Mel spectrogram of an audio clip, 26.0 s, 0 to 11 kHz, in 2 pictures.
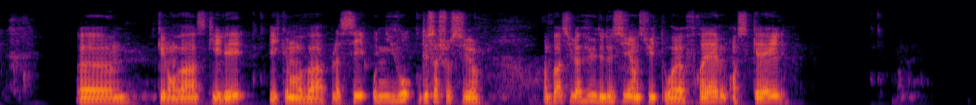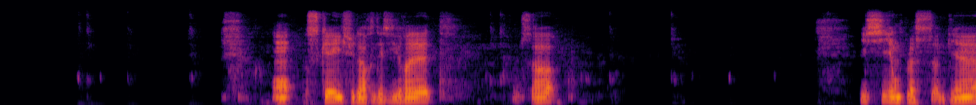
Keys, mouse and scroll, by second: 0.4 scroll down 3, 2.8 s, 4.1 scroll up 2, 4.8-6.1 drag, 6.1 KP_7, 7.0 z, 7.4 scroll down 2, 7.8 scroll up 3, 8.2 Tab, 9.2 s, 10.3 g, 12.0 scroll up 3, 12.7 s, 14.7-16.5 drag, 16.5 s, 19.9-20.6 scroll up 1, 20.6 scroll up 2, 21.1-22.2 drag, 22.2 scroll up 3, 24.0-25.2 drag, 25.2 s.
